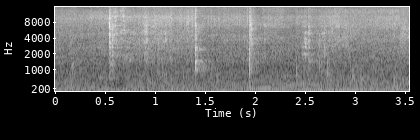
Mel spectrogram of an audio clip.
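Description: Butternut squash fries and caramelizes in a pan with a constant close sizzle, and a utensil clacks against the pan a few times as it is stirred.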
